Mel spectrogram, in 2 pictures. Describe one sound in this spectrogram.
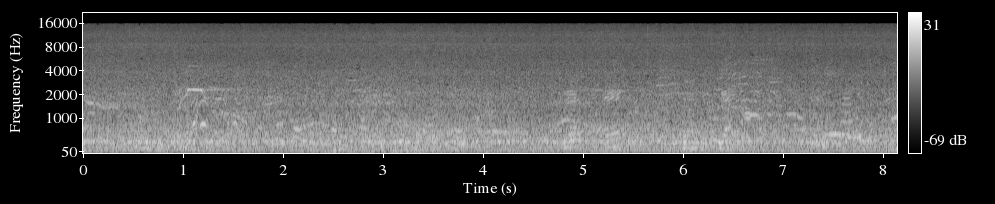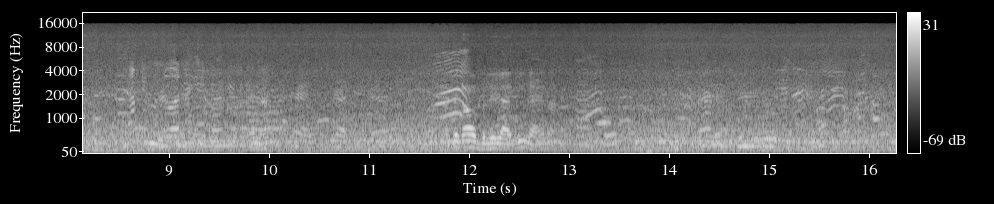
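A fountain splashes steadily into a pool.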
